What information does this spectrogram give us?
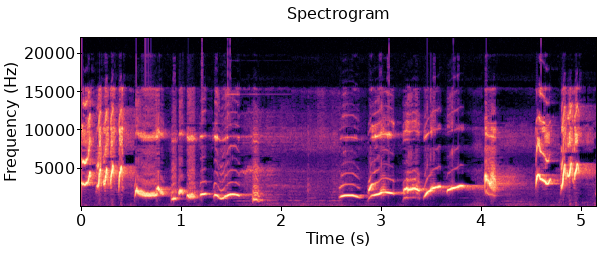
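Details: Masteran song of a white-rumped shama for provoking other shamas: fast high chattering notes, falling whistled slurs, a pause, then a run of clear rising whistles ending in high squeaky notes.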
